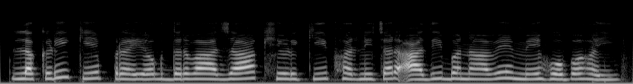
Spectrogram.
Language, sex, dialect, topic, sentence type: Magahi, female, Central/Standard, banking, statement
